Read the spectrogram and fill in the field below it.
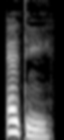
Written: etty

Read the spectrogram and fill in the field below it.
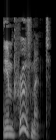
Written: improvement

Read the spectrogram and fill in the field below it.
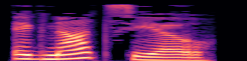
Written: Ignazio

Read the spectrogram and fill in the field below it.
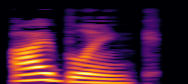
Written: eyeblink

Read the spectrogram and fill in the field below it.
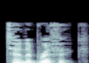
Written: tenebrific

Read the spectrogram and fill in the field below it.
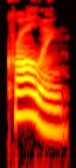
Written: crawling

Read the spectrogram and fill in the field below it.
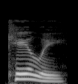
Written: kaylee

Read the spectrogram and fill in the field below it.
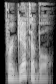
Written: forgettable

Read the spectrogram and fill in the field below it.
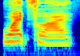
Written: whitefly

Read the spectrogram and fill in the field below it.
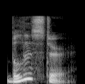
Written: blister

